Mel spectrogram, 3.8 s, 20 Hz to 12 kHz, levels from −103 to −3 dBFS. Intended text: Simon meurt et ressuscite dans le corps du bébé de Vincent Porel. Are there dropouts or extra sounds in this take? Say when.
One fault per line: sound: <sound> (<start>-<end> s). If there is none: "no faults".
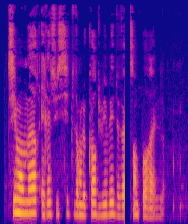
sound: dropout (2.5-2.6 s)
